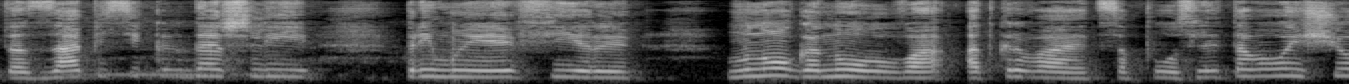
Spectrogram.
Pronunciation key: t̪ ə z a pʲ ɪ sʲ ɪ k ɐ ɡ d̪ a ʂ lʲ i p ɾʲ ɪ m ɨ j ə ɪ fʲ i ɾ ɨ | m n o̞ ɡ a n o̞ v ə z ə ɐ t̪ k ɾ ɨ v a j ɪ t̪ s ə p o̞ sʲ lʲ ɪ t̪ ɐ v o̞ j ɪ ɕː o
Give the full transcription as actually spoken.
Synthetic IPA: t̪ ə z a pʲ ɪ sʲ ɪ k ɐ ɡ d̪ a ʂ lʲ i p ɾʲ ɪ m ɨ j ə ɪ fʲ i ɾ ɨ | m n o̞ ɡ ə n o̞ v ə v ə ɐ t̪ k ɾ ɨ v a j ɪ t̪ s ə p o̞ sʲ lʲ ɪ t̪ ɐ v o̞ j ɪ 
